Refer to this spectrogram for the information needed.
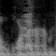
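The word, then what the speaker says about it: wyrm: We love a worm. Yeah. – I've definitely been, whenever I see that word, just call it a worm. So. – Weird. – That's how it's pronounced.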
